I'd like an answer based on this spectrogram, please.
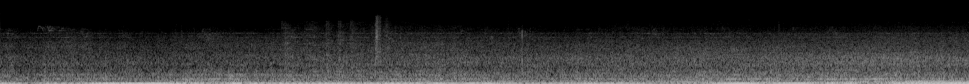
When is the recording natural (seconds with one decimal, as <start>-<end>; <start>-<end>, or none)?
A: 0.0-1.2; 2.5-3.8; 6.2-9.7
